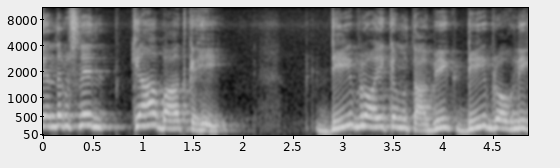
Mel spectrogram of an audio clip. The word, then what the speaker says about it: de Broglie: तो जी बेटा अब हम पढ़ेंगे डी ब्रोगली हाइपोथेसिस। इसको हम डी ब्रॉय हाइपोथेसिस भी कहते हैं, ये साइंटिस्ट का नाम है, इसको प्रोनाउंस आप जिस मर्जी अंदाज में कर सकते हैं।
